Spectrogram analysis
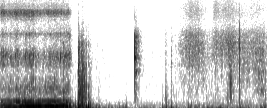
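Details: English Bulldog sleeping and dreaming: low rumbling snore, then soft snorts and small twitchy breath sounds; snoring.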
